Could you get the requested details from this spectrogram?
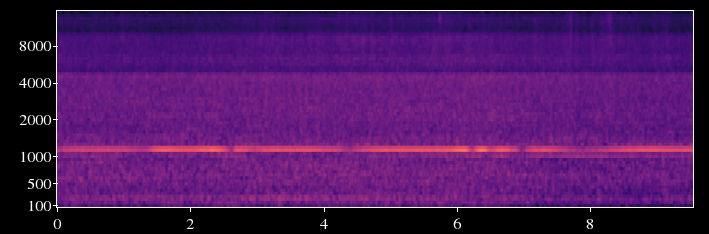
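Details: Brand-new Trane XR95 furnace: a steady, thin high-frequency whistle over airy rush, only while the draft inducer motor runs. The motor was already replaced. Owner suspects the PVC vent length and diameter create a flute effect; the contractor calls it normal.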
